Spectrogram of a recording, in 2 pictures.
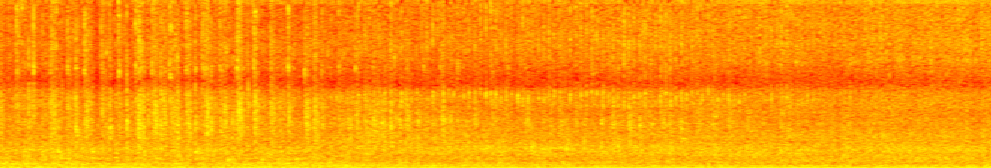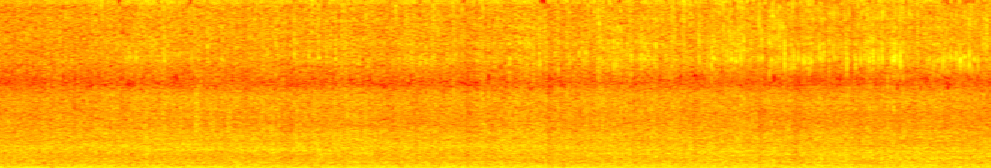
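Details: Allis-Chalmers Gleaner EA combine separation unit run for final checks before the threshing unit is refitted: steady even mechanical roar from threshing drum and shakers, no knocks or rattles; not much noise, running normally.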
